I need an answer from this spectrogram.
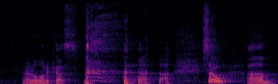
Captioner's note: laughs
